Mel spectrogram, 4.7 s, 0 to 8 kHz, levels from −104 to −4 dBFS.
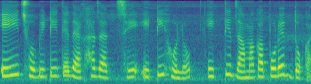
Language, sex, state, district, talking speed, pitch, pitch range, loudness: Bengali, female, West Bengal, Jhargram, 130 wpm, 260 Hz, 235-290 Hz, -17 LUFS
